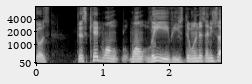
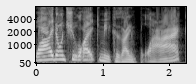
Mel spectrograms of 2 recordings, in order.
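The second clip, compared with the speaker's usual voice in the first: nerdy-sounding put-on male voice, higher; 4 semitones higher than usual. Retelling how a man at the airport talked: imitating a nerdy guy's voice. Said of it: "The way he talked".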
